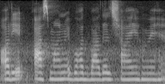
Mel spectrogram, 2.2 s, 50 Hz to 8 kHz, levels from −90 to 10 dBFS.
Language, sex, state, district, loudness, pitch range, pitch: Hindi, female, Bihar, Katihar, -18 LUFS, 220-230 Hz, 225 Hz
